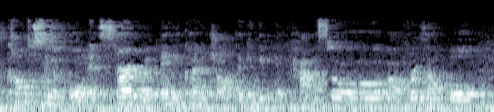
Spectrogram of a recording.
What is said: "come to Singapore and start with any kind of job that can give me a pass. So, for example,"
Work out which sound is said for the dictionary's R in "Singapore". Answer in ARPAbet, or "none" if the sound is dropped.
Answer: L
